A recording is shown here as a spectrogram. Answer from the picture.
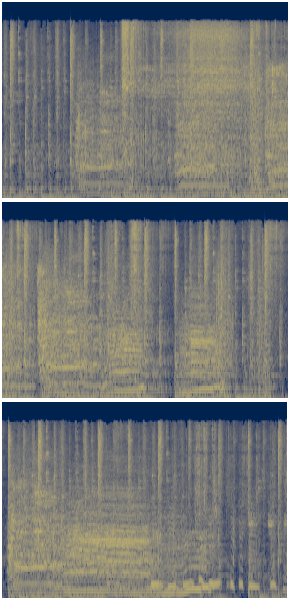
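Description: A herd of cartoon Cape buffalo bellowing, a string of long wavering calls one after another over a steady low rumble.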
